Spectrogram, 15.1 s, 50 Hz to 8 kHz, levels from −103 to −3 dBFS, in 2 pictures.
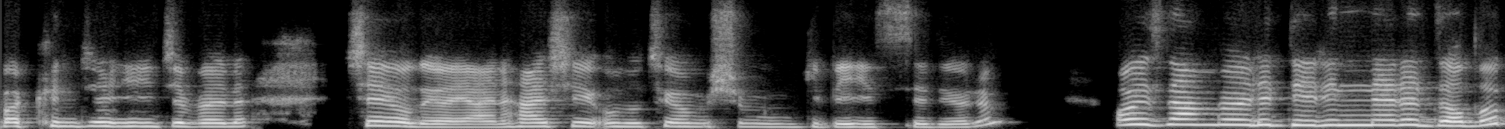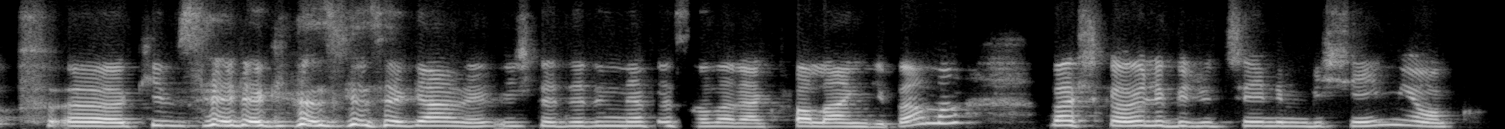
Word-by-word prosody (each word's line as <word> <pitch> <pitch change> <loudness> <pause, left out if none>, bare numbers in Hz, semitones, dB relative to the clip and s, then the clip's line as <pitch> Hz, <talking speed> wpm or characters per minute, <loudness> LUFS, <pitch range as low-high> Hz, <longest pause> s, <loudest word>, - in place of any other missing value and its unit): Bakınca 235 0 +1
iyice, 225 -1 0
böyle, 215 +1 0 0.5
şey, 270 -2 +2
oluyor, 195 -6 +2
yani, 180 +1 0
her 225 +2 +2
şeyi 225 -1 -2
unutuyormuşum 215 -3 -4
gibi 190 -1 -2
hissediyorum. 185 - -6 0.6
O 330 +2 +4
yüzden, 330 0 +4
böyle, 320 -2 +4
derinlere 305 0 +3
dalıp, 280 +8 +3 0.2
eee, 235 -2 +4
kimseyle 270 -1 +3
gözgöze 270 +1 +1
gelmeyip, 250 -3 -1
işte, 240 0 -6
derin 255 +1 -4
nefes 250 0 -4
alarak 220 -2 -3
falan 225 -2 +1
gibi 200 +5 -4
ama 415 +8 -1 0.5
başka 285 -1 0
öyle 270 -1 +1
bir 250 - -4
ritüelim 235 0 -5
bir 230 - -7
şeyim 245 +7 -4
yok. 235 -1 -5
245 Hz, 135 wpm, -22 LUFS, 220-275 Hz, 0.6 s, O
